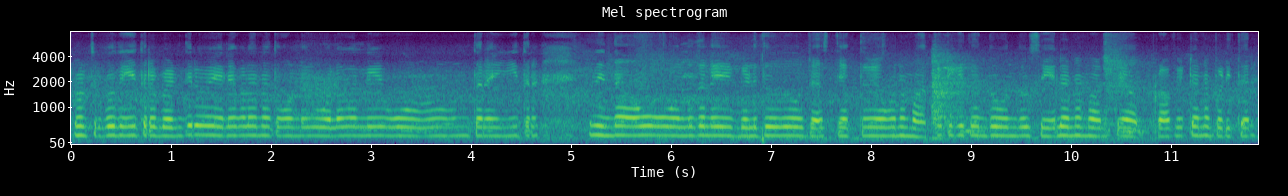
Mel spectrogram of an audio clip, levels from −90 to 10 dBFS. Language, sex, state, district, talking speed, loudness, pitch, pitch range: Kannada, female, Karnataka, Dharwad, 145 wpm, -14 LUFS, 235 Hz, 230-240 Hz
